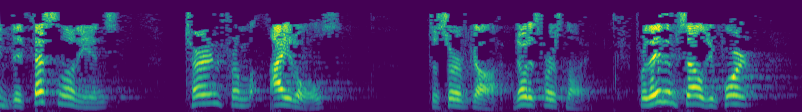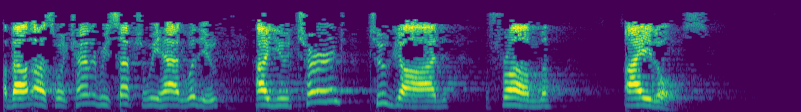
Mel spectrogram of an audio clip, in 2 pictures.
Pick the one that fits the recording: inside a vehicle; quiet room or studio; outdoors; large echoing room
large echoing room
